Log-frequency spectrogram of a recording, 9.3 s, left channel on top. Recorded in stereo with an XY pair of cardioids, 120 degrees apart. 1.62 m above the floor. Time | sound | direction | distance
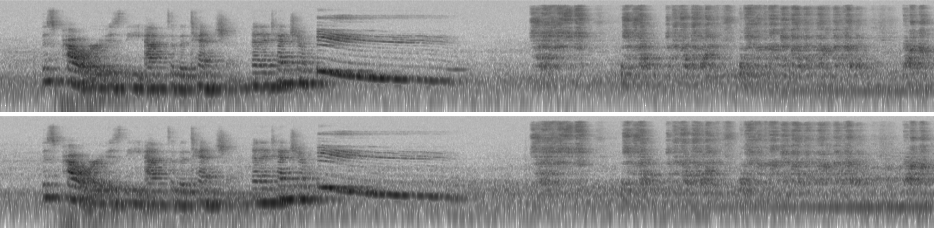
0.4 | a woman speaking | 25° left | 2 m
3.2 | singing | 65° left | 1.0 m
5.3 | writing | 40° left | 2.5 m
